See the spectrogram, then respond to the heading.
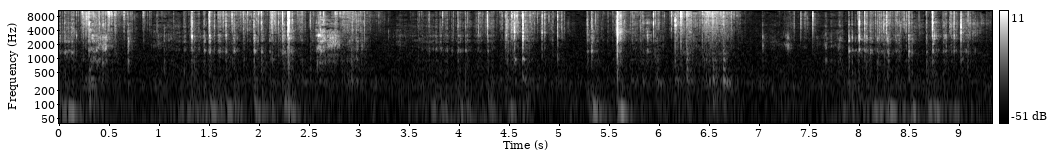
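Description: A solid oval soap bar, painted black with blue streaks and held in the fingers, is scraped and shaved with a box-cutter blade as creamy flakes curl off. The result is a bright, dry crackling and crisp scratching in quick bursts, with short pauses between strokes and a few sharper clicks.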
